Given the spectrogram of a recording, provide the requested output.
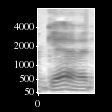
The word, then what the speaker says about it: Gad: As for Gad, or God as it is pronounced, a troop will overcome him, but he will overcome at last.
